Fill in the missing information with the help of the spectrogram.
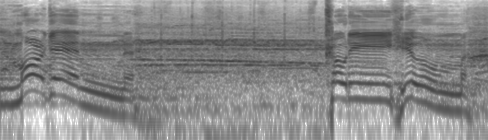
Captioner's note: audience cheering and applauding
